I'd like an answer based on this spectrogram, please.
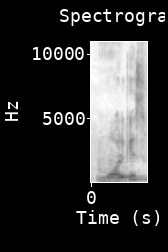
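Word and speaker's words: mortgage: सब में देखिए टी साइलेंट है। गोरमे का मतलब होता है स्वादिष्ट भोजन का हम बोलते हैं गोरमे। मोर्गेज।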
